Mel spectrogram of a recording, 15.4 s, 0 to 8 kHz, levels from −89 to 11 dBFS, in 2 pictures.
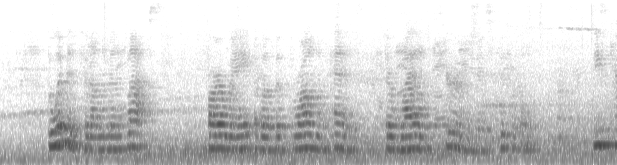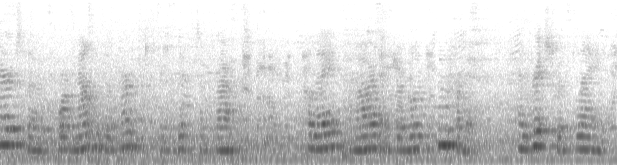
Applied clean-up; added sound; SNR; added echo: none; Subway, metro, underground; 10 dB; reverberation time 0.9 s.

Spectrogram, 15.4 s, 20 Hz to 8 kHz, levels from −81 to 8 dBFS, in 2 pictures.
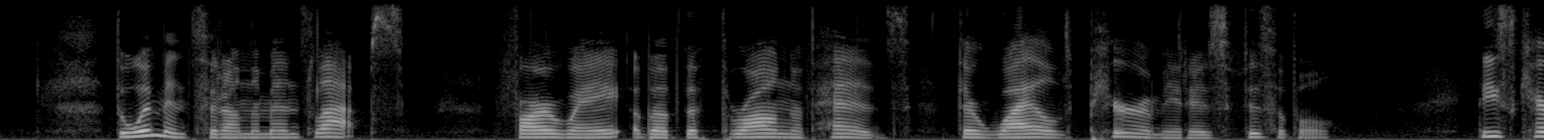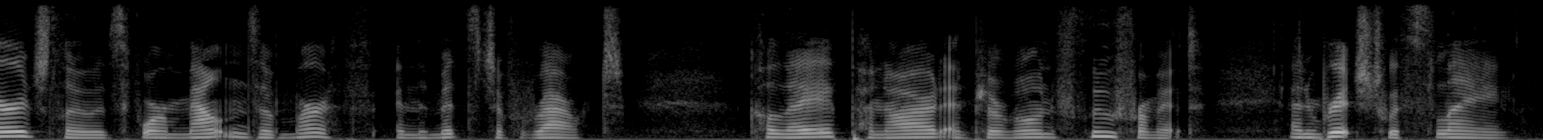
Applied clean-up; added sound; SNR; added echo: none; none; none; none.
